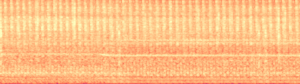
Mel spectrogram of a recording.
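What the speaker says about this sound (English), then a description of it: "So I'm just going to hold this and stitch" Sewing machine stitching fabric and trim along the edge of a towel for a hooded towel, a steady continuous mechanical whir with a fast even needle rhythm, close and moderately loud throughout with no talking.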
